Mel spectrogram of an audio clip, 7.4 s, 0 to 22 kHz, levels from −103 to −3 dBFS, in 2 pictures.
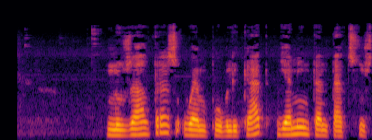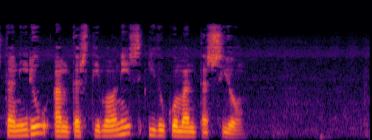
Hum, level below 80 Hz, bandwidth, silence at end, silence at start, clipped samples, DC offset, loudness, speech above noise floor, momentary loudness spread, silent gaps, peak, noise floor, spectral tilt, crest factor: none; -82 dBFS; 11 kHz; 1.3 s; 1.05 s; under 0.1%; under 0.1%; -29 LUFS; 41 dB; 8 LU; none; -10 dBFS; -70 dBFS; -5.5 dB/octave; 20 dB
